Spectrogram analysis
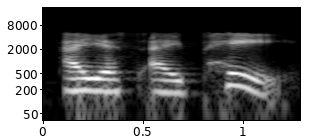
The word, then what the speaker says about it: ASAP: read-only memory notice that each letter in the abbreviation is pronounced separately but the last letter is pronounced more strongly because it carries the primary stress so we say us a ASAP ABC and TV listen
